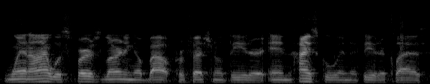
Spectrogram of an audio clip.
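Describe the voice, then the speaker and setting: A man in his twenties from the American Midwest, giving measured, thoughtful answers as a guest in a casual interview. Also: fairly low pitch, little pitch movement, pushed and bright, a little hiss or hum. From United States, Midwest. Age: 20s. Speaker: actor, guest.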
